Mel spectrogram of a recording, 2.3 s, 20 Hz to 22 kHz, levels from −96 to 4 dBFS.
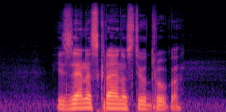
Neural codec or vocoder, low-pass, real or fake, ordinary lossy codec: none; 19.8 kHz; real; none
